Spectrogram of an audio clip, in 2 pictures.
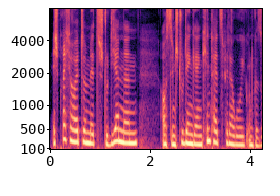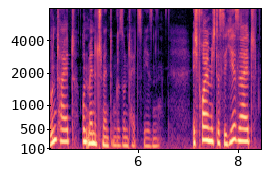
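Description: A woman with a very dark, mellow voice hosts a university podcast and moderates it in a friendly, encouraging way. The recording is dry and close. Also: mid-range voice, brisk, dry recording. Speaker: podcast host.

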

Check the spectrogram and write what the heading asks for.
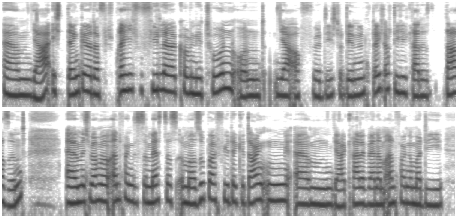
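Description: A woman's voice: mid-range voice, fairly even intonation, brisk, a little mellow, smooth, no room sound, clean studio sound. Young woman, reassuring student voice. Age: 20s. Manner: reassuring, reflective. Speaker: student guest. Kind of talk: podcast chat.

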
